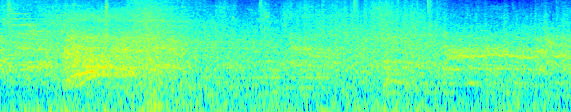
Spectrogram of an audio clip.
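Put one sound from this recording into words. Spells burst with loud crackling blasts.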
